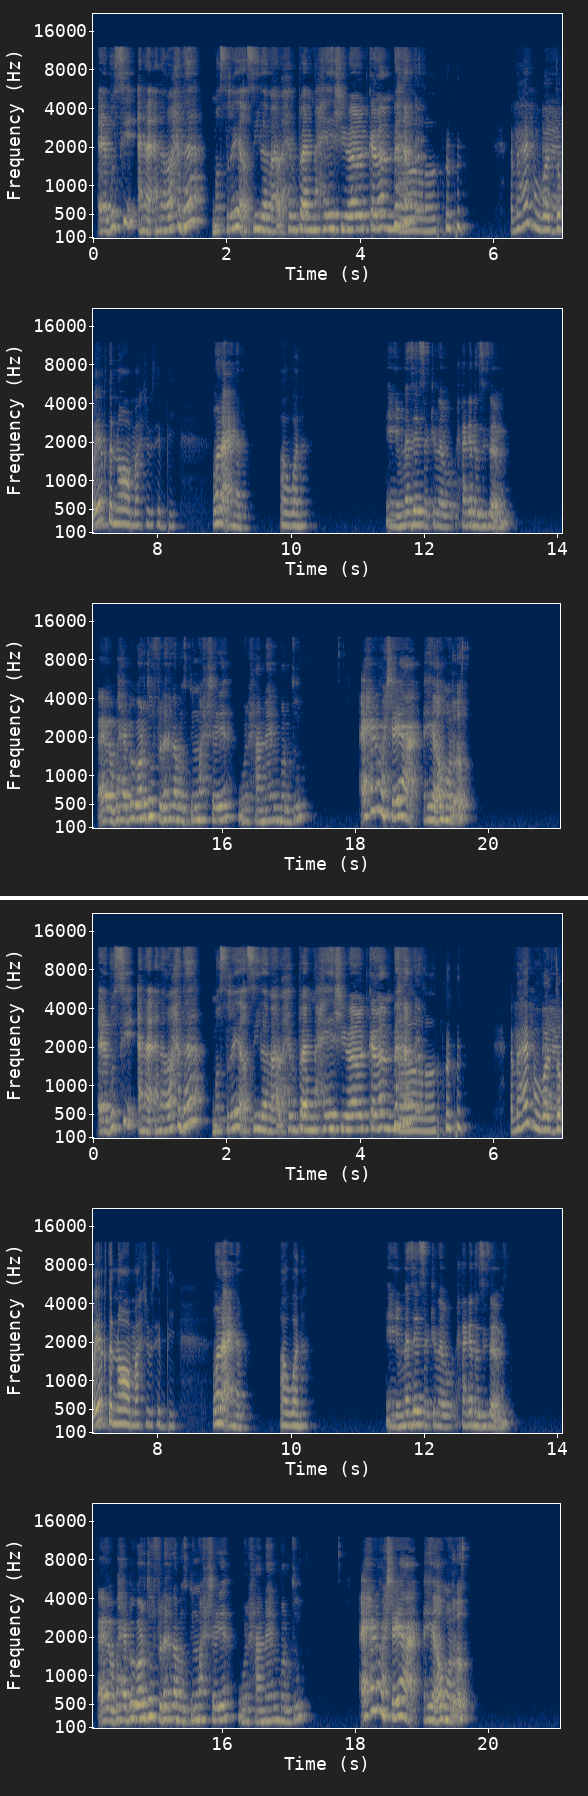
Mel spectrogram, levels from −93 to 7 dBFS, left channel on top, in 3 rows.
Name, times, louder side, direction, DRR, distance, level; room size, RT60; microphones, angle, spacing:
voice 1, 0.1-4.8 6.8-7.2 8.8-9.3 11.4-13.2 14.1-17.2 18.1-19.6, right 1 dB, 10° right, 2.2 m, -29 dB
voice 2, 4.6-5.6 6.3-8.3 9.8-10.3 13.1-13.3, right 3 dB, 30° right, 0.5 m, -30 dB
14.0 x 7.4 x 2.5 m
head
